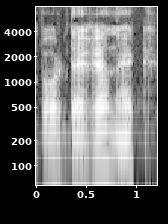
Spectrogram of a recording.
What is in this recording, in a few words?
where from, armenian western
